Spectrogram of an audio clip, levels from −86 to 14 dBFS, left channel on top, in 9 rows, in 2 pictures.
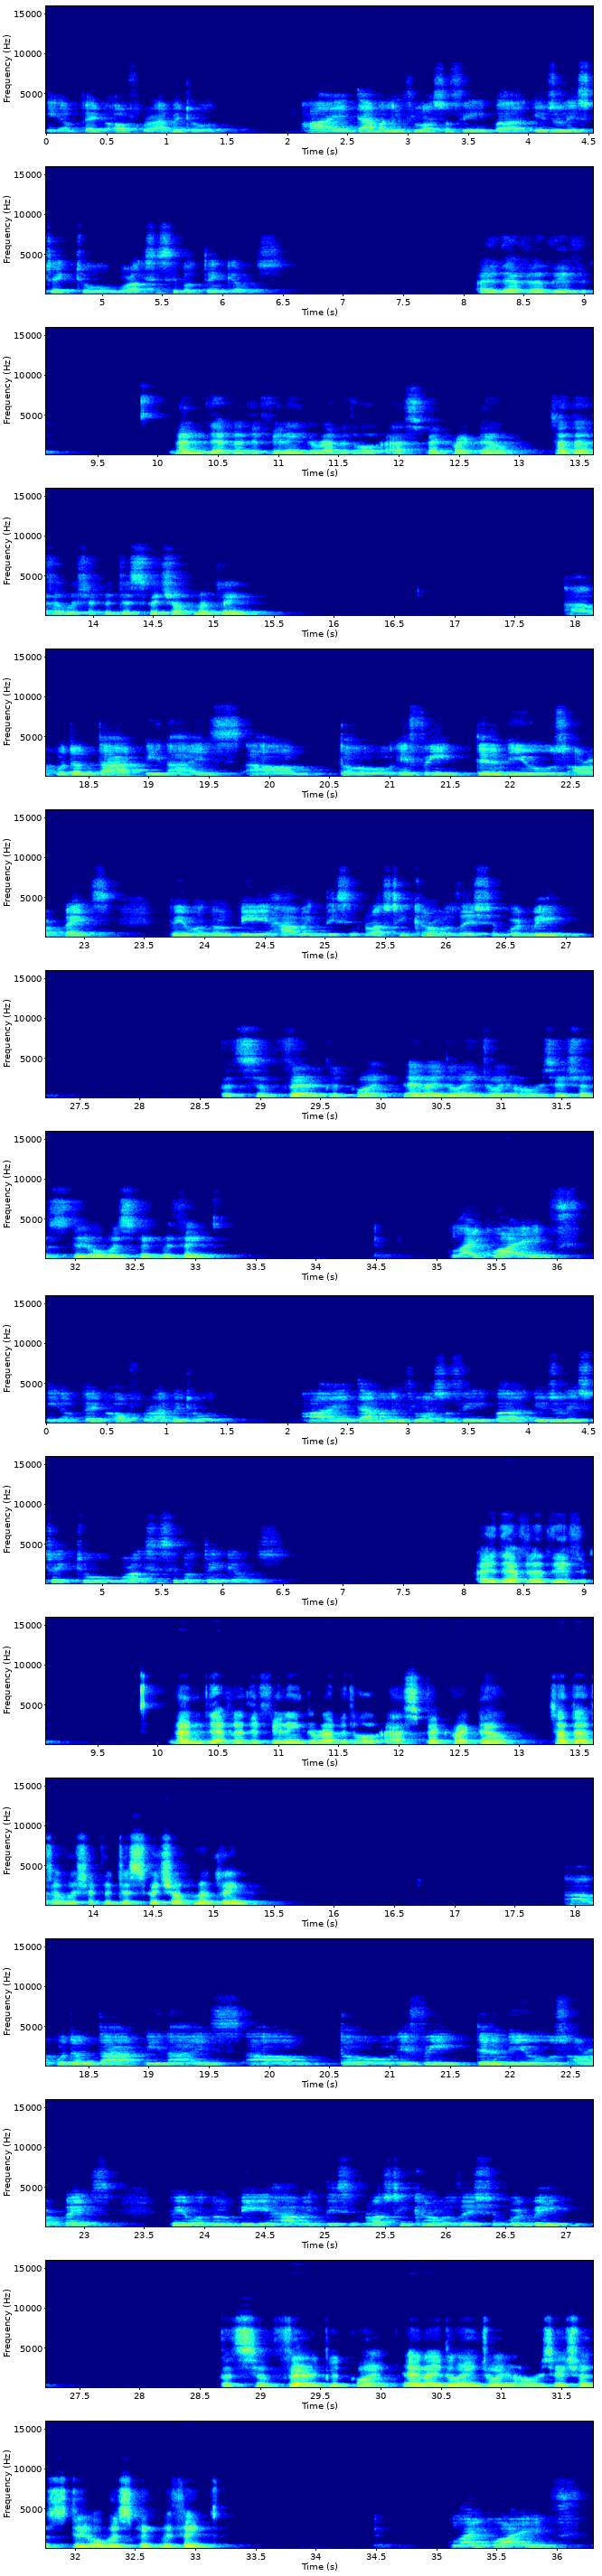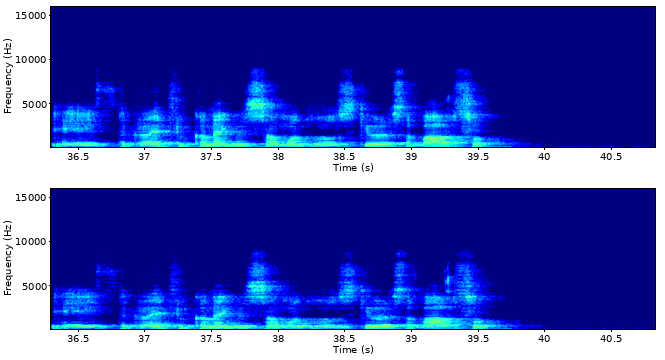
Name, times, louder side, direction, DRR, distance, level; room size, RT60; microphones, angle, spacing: voice 1, 0.0-1.4 2.1-6.5 17.9-27.1 34.5-34.6 35.1-39.5, equal, 30° left, 3 dB, 1.2 m, -39 dB
voice 2, 8.1-9.0 10.1-12.9 13.3-15.3 28.7-33.1, right 5 dB, 65° right, 11 dB, 0.5 m, -31 dB
6.1 x 5.3 x 7.0 m, 0.66 s
head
